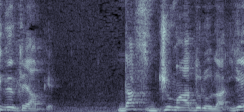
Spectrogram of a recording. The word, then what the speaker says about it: جمادی: تھے آپ کے، 10 جمادی الاولی، یہ اکثر ہمارے ہاں مشہور ہو گیا ہے جمادی الثانی، جیم کے اوپر زبر نہیں ہے، جیم کے اوپر پیش ہے.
